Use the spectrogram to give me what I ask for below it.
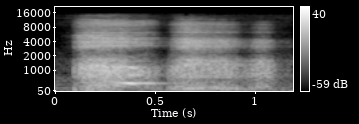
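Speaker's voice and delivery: breathy, moved gasp; audible gasp. Acted. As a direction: gasp like a rapt congregation of women. Women gasp at the sermon.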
